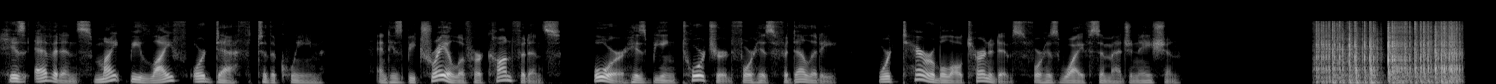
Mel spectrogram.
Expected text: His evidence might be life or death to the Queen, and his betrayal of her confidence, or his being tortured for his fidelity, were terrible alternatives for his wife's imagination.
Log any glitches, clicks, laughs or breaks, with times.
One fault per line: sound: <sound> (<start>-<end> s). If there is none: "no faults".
sound: squeak (13.1-14.7 s)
